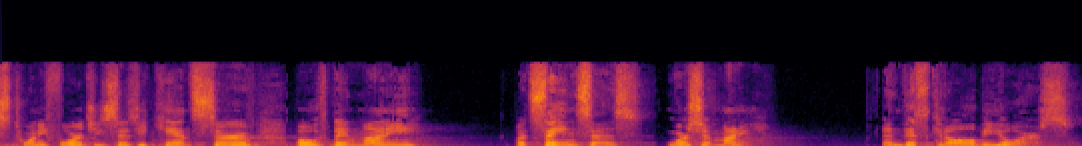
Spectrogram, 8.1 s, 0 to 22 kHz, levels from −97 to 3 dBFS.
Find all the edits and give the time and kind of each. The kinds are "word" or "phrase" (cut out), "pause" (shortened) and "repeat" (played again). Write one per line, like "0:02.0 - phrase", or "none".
0:02.5 - word
0:04.9 - pause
